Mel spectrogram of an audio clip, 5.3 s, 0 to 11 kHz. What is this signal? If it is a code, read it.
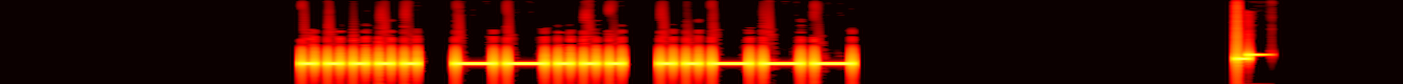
Morse code, heard as a keyed tone, about 25 wpm, 700 Hz. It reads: 572
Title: Common Cut Numbers - 3-Digit 25wpm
